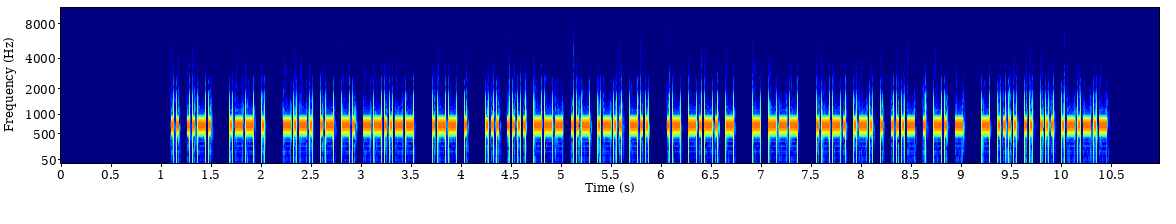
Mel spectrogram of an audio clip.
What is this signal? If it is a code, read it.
Morse code, heard as a keyed tone, about 44 wpm, 700 Hz. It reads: IF WE CAN, WE SHOULD ACT TO PREVENT THIS.
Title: Sentences from Top 1100 Words 45wpm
